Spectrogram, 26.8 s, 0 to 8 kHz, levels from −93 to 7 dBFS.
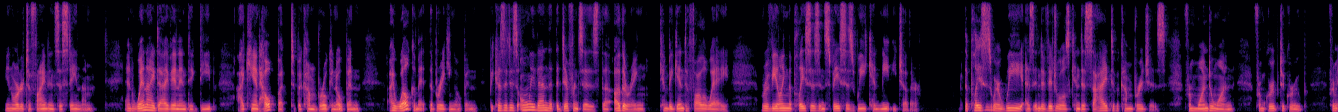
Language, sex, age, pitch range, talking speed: English, female, 40-59, 125-150 Hz, 165 wpm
